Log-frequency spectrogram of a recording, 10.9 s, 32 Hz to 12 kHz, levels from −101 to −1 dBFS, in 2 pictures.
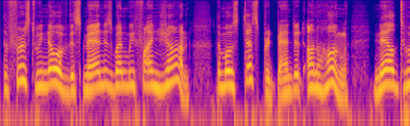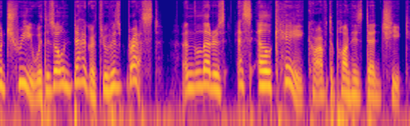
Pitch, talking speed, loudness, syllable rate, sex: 190 Hz, 215 wpm, -20 LUFS, 5.1 syllables/s, male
